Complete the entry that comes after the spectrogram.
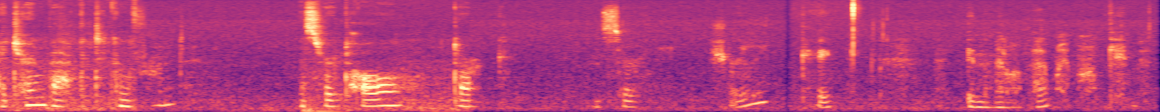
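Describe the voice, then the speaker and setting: Amid noticeable background noise, a whisper proceeds at a moderate pace, broken by long, frequent pauses. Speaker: ASMR creator. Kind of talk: book reading.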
